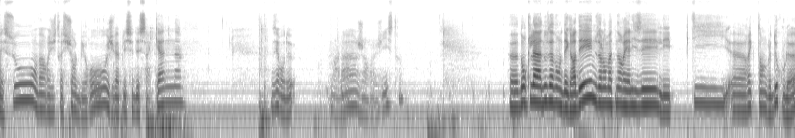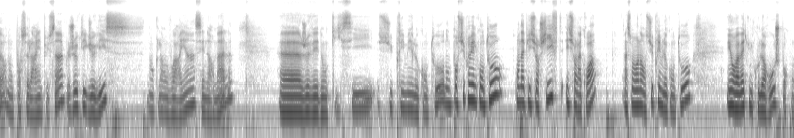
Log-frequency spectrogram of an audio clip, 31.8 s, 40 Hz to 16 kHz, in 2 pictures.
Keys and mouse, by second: 1.9 click, 2.7-4.1 typing, 5.2 KP_0, 5.3 KP_2, 7.9 click, 9.0 middle click, 9.8 middle click, 11.0 click, 15.6 click, 17.2 ctrl+click, 27.4 shift+click, 30.9 click.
